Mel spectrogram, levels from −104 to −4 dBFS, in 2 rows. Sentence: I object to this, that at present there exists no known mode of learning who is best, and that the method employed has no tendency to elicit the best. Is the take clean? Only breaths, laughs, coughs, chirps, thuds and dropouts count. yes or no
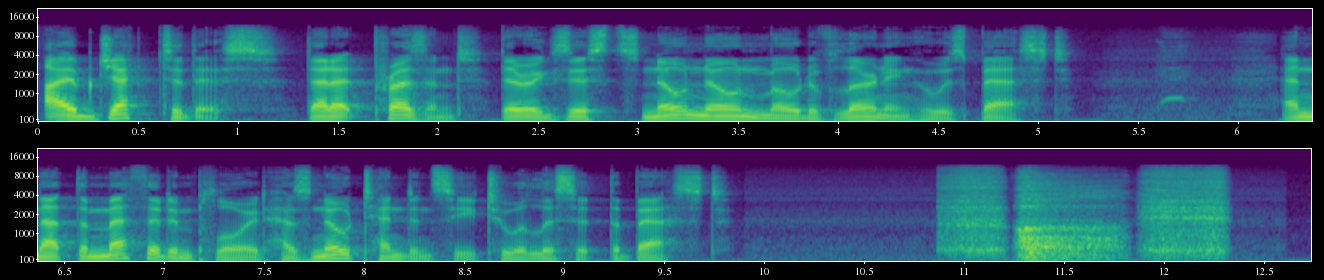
no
